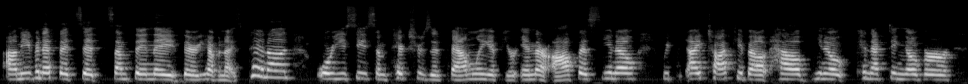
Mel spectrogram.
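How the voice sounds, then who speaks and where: A woman's voice: on the high side, fairly even intonation, a little fast, few pauses. A woman speaking as an interview guest, explaining things conversationally and chattily with everyday examples. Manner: chatty, illustrates with hypothetical examples. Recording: slightly dull, lo-fi audio.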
